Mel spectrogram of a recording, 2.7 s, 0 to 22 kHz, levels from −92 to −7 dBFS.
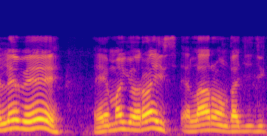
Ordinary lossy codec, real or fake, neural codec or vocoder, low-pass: none; real; none; 7.2 kHz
